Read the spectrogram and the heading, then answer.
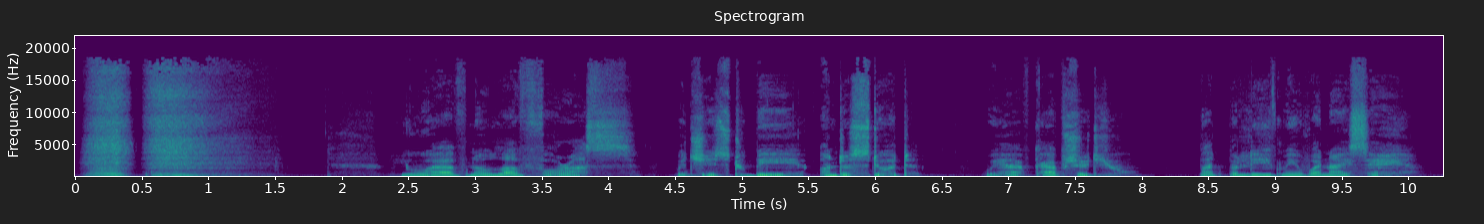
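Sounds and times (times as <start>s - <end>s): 
woman sniffing: 0.0s - 1.6s
speech: 2.4s - 10.1s.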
